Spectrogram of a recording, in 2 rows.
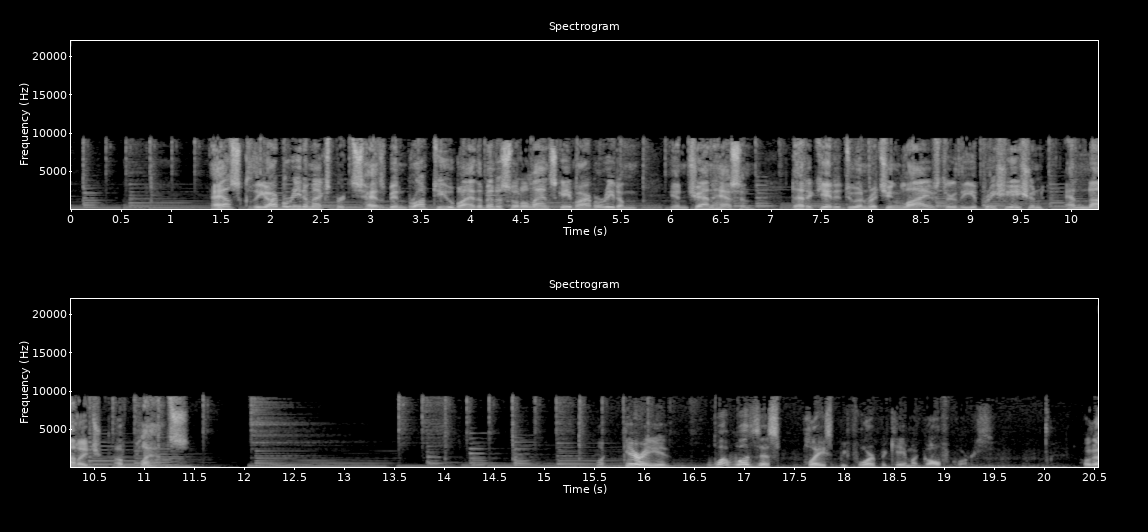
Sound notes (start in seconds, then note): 1.4 voiceover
